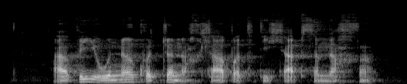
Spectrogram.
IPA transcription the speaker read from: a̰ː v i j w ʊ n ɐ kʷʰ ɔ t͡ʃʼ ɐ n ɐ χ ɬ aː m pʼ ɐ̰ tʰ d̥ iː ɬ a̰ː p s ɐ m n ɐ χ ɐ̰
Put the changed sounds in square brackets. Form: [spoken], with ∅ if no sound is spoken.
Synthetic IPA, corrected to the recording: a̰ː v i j w ʊ n ɐ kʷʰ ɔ t͡ʃʼ ɐ n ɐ χ ɬ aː [∅] pʼ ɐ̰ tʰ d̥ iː ɬ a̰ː p s ɐ m n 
